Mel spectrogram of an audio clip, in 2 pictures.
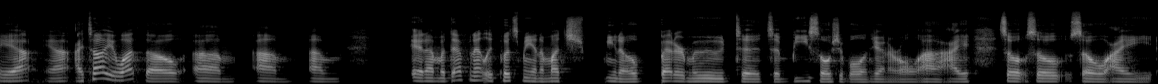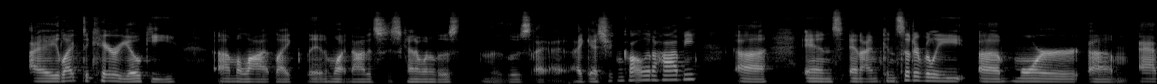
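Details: Adult woman who has stuttered since about age three, first noticed after moving in with her aunt and cousin; stuttering.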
